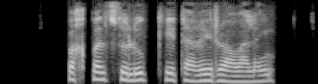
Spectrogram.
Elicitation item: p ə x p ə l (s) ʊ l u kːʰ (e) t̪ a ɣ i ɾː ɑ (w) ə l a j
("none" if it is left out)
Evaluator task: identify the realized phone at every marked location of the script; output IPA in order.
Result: s, e, w

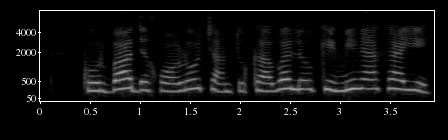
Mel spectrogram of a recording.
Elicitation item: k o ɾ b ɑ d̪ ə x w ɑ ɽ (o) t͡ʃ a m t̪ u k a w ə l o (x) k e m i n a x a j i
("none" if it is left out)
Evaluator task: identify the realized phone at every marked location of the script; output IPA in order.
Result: o, none

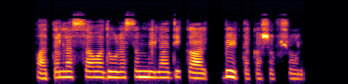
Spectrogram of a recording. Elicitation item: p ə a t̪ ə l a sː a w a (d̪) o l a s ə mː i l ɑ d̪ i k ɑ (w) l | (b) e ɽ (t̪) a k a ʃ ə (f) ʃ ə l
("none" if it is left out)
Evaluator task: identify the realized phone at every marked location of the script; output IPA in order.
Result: d̪, none, b, t̪, f

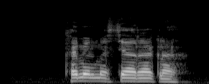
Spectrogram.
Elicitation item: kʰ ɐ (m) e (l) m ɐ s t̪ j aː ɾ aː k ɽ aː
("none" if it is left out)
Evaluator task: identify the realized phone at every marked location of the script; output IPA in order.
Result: m, l

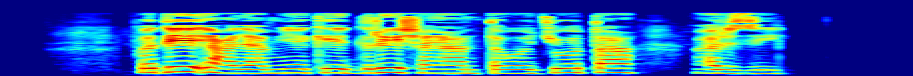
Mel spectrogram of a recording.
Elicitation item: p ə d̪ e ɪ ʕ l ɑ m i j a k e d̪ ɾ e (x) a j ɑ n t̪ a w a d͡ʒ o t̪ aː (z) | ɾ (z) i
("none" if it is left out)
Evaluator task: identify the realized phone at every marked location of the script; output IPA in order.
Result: ʃ, none, z

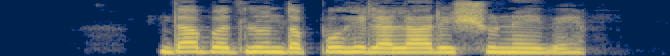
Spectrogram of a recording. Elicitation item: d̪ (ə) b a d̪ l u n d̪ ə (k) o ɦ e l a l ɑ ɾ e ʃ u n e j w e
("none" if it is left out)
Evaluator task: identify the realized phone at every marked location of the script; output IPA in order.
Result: ɑ, p

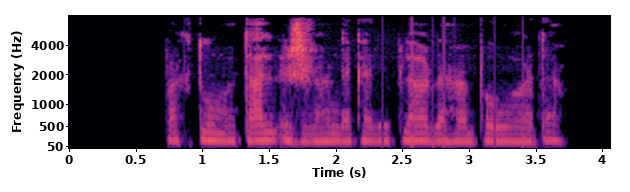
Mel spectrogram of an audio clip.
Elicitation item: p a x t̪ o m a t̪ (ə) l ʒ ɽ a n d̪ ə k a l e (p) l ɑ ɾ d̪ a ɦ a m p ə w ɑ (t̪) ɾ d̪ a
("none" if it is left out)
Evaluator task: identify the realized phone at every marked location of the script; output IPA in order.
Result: a, p, none

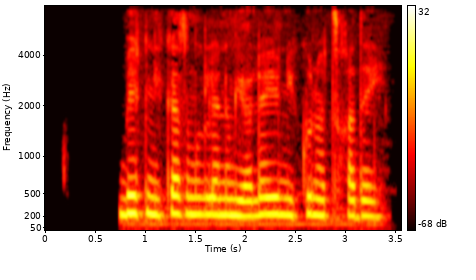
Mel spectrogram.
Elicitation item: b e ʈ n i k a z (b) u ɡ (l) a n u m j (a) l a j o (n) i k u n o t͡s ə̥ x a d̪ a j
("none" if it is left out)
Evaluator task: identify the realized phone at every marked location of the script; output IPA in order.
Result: m, l, ɑ, n

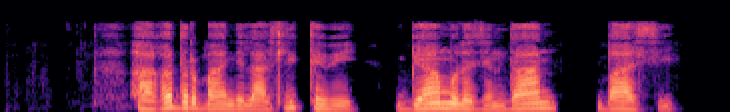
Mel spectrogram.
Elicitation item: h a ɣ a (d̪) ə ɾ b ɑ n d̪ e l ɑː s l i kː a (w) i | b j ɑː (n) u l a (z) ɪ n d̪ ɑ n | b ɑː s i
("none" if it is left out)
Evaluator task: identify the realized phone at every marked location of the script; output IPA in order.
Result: d̪, w, m, z

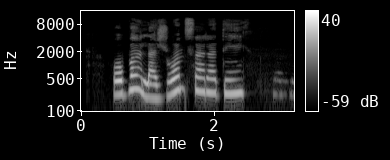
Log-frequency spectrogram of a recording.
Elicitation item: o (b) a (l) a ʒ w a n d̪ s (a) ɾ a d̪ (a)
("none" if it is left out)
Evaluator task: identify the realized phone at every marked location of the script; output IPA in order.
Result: b, l, a, i

